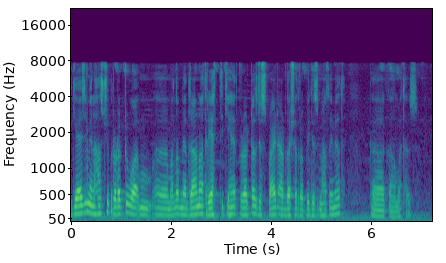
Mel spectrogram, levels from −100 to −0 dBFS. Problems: none marked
